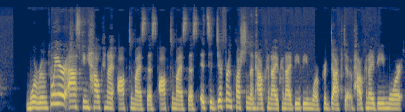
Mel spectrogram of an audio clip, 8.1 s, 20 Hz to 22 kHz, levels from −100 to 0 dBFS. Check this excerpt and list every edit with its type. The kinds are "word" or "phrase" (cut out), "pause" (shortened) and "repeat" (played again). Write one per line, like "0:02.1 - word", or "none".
0:01.0 - phrase
0:03.1 - repeat
0:05.6 - phrase
0:06.0 - repeat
